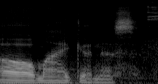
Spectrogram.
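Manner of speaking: drawn-out slow delivery. Retelling what a normally fast-talking driver said, in a very slow voice. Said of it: "said in a very slow voice".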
